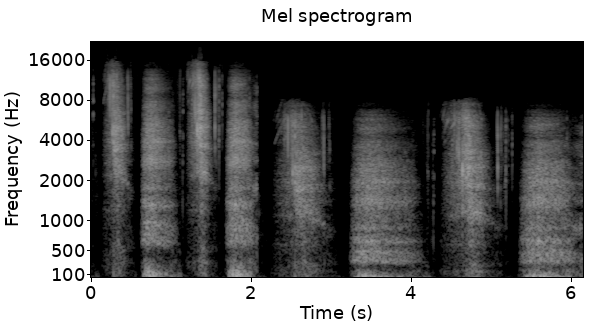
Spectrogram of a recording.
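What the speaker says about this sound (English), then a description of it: "now exhale again on the flat tongue ah as in step number 2" Hee-haw style breathing while running: a series of forceful breathy exhales and quick inhalations in an uneven rhythm, close to the mic and fairly loud, with no speech.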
